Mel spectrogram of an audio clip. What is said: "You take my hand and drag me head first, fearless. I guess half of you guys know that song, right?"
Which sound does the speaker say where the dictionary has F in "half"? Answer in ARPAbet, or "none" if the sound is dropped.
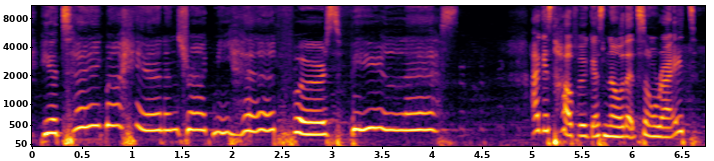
none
